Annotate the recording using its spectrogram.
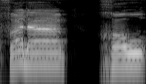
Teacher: لام کو ایک الف کی مقدار لمبا کر کے پڑھیں گے کیونکہ آگے الف مدہ ہے · واو سے پہلے زبر ہے، اس کو نرم پڑھیں گے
